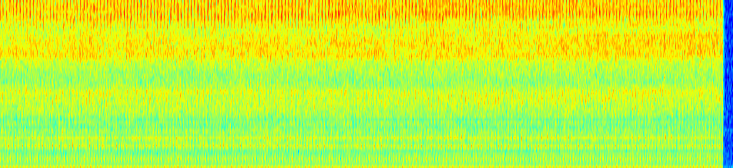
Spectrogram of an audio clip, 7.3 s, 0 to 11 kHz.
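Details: Generac generator with 10 hp Briggs & Stratton single-cylinder engine after blown head gasket replacement, choke held open: steady even drone with no knocks or misses, then a clean shutdown; runs healthy.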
